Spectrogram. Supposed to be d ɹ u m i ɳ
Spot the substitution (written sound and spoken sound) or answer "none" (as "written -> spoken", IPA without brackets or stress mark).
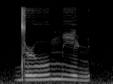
none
